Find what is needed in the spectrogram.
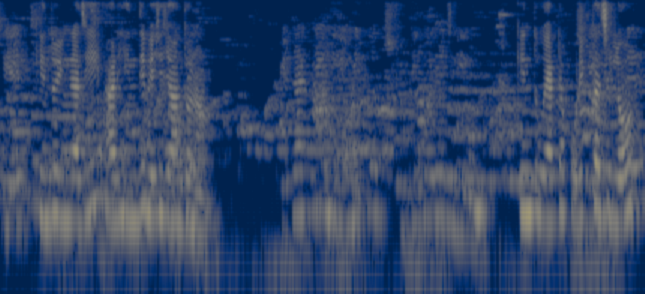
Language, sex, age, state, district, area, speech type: Bengali, female, 18-30, West Bengal, Birbhum, urban, spontaneous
